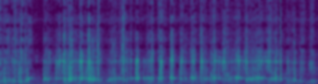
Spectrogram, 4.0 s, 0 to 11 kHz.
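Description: The cap of a small white plastic pill bottle with a blue label is twisted back and forth with the fingertips, producing a rapid, uneven run of sharp ratcheting clicks. The dry, crisp clicks carry bright, high-frequency content, with a steady squeaky tone around 3 kHz and a weaker one near 700 Hz. There is no low rumble.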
